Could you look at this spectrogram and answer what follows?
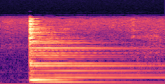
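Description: A single plucked guitar note A, played on the fifth fret, rings out clearly and sustains, slowly fading, alone and close.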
